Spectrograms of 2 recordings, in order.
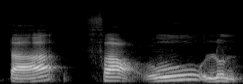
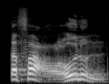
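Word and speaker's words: تَفَاعُل: যে বাবে তাফাউল বাবে তা ফাউলুন উচ্চারণটা আমরা অনেকে যারা নতুন তারা কিন্তু উচ্চারণটা একটু কঠিন হবে তাফাউলুন তাফাউলুন আইনে তাশদিদ রয়েছে এটা হচ্ছে তৃতীয় ভাব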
